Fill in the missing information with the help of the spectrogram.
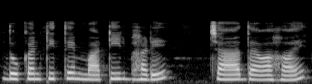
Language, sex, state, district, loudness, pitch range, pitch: Bengali, female, West Bengal, Alipurduar, -15 LUFS, 230-260 Hz, 250 Hz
